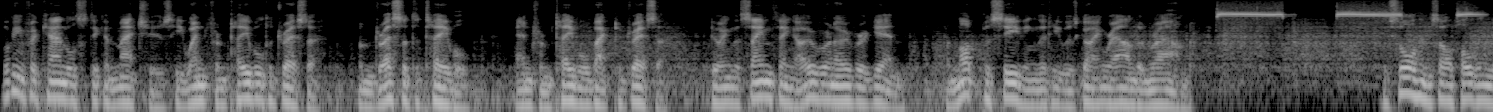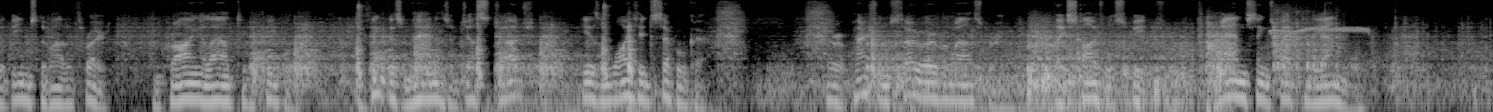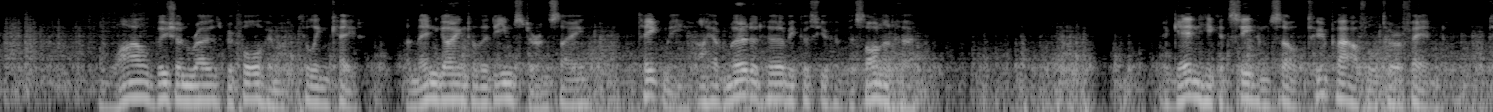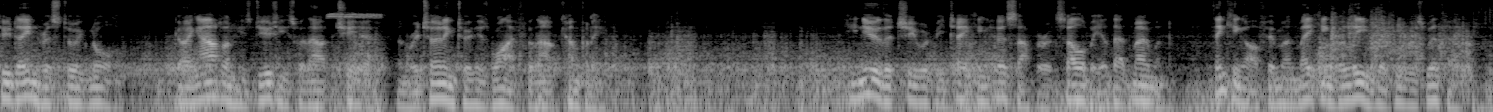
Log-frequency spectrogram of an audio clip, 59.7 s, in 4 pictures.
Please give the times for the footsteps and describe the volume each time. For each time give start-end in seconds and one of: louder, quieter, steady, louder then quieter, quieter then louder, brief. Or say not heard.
not heard.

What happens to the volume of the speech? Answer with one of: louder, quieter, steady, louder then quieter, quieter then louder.
steady.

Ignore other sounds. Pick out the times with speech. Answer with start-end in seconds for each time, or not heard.
0.0-11.9, 13.8-22.1, 23.1-28.6, 30.9-39.1, 41.5-50.9, 53.2-59.5.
